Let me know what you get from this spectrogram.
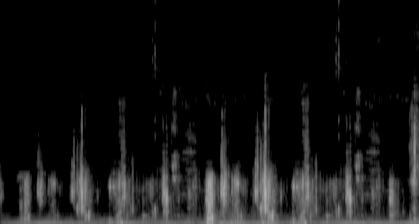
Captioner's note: approaching foot steps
